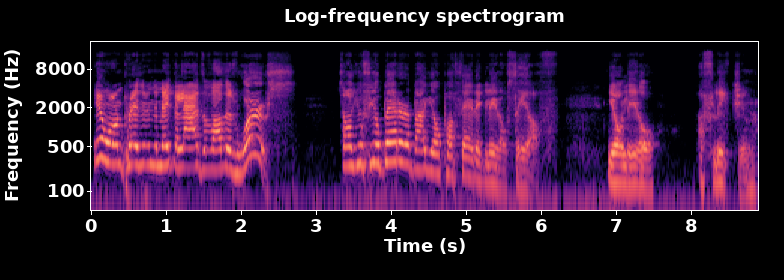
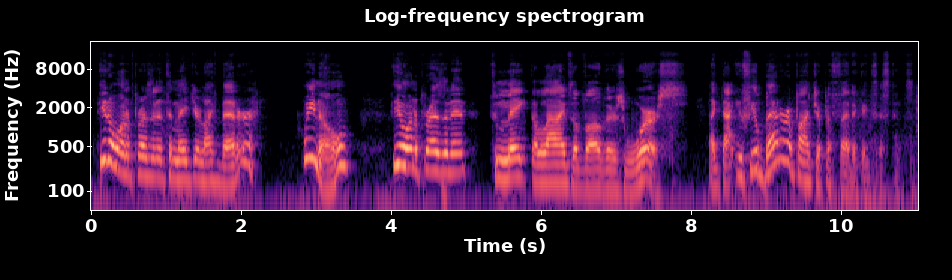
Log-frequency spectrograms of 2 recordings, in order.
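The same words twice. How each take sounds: First: High, mocking sneer at Mark; high-pitched mocking jab at a heckler; high taunting voice. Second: Said in the usual way. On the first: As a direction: taunt him in a raised, sneering voice.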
